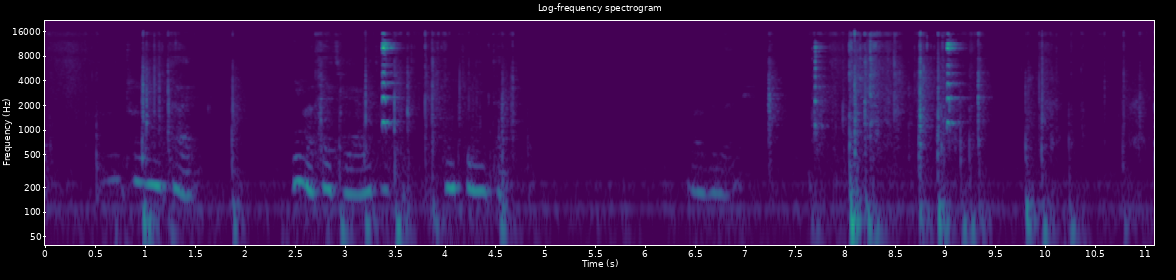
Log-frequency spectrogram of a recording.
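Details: A Mame Shiba puppy resisting having its nails trimmed gives short, low, wavering whines and grumbles in separate bursts. Indoors, with clicks, thumps and handling noises between the bursts.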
